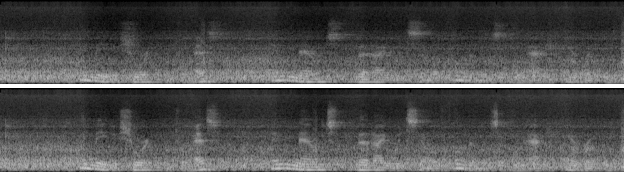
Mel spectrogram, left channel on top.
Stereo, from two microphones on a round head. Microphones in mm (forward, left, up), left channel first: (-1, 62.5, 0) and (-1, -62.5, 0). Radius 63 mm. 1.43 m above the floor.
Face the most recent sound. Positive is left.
turn(degrees=-70)  # may be behind; listen again after turning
